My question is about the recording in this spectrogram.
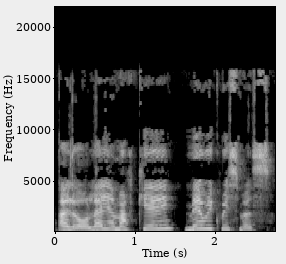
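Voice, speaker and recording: A woman's voice: high-pitched, lively intonation, unhurried. A woman chatting enthusiastically as she shows off craft supplies, with frequent fillers. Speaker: craft YouTuber. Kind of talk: casual product show-and-tell.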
